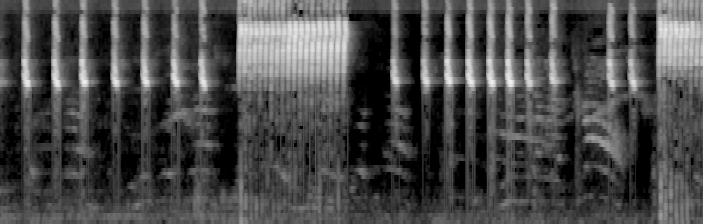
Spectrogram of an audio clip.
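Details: Olive-backed sunbird (konin) singing for a training master: regular high chips, a rapid rattling trill burst (tembakan) of over a second, more chips with slurred whistles, then another trill begins.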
